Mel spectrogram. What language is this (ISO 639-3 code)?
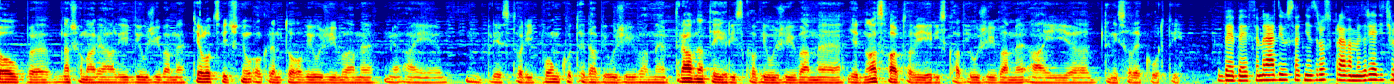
slk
